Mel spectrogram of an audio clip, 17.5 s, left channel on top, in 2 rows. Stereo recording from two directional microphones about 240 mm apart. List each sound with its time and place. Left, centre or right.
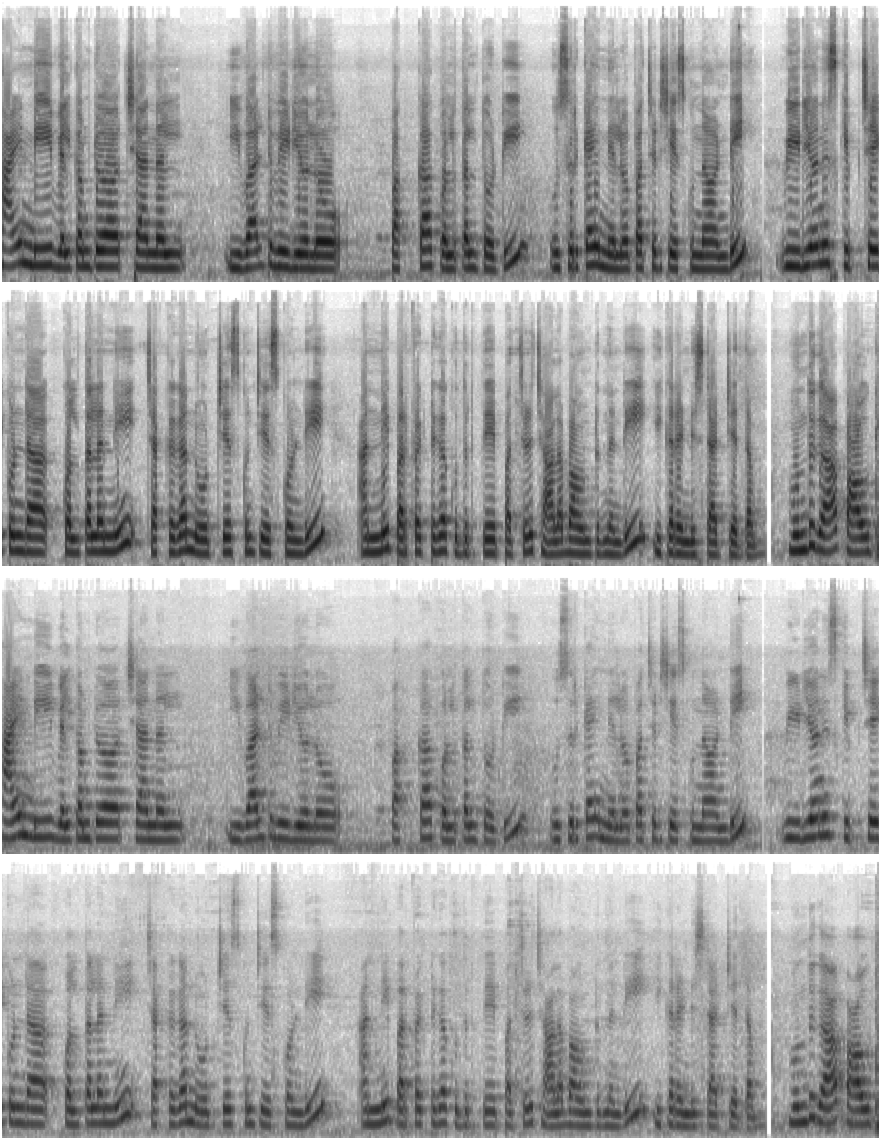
0.0 s a woman's voice: left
